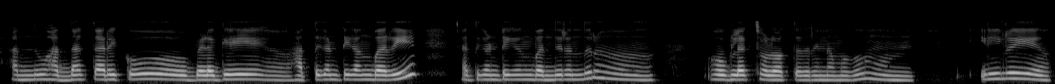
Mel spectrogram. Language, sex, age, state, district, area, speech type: Kannada, female, 18-30, Karnataka, Gulbarga, urban, spontaneous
